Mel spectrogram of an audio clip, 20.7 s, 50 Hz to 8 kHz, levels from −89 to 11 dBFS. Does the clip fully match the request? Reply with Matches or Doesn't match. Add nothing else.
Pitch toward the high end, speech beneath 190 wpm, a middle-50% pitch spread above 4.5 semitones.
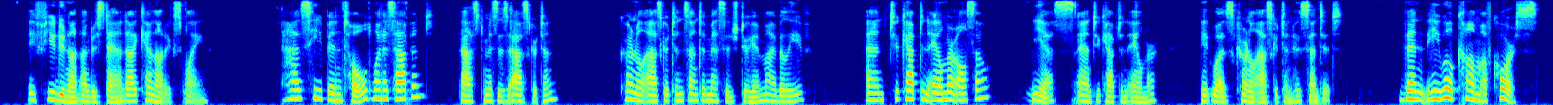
Doesn't match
